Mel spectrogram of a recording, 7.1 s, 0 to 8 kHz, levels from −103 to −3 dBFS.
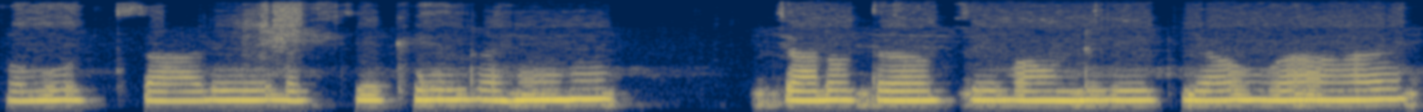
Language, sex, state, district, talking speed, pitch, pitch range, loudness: Hindi, female, Bihar, Purnia, 110 wpm, 220 Hz, 215-225 Hz, -24 LUFS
